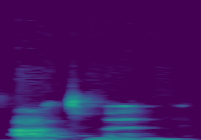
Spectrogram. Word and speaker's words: atman: in this word here it's a long a the t and the m are joining together and that n doesn't have an a on the end atman so this is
